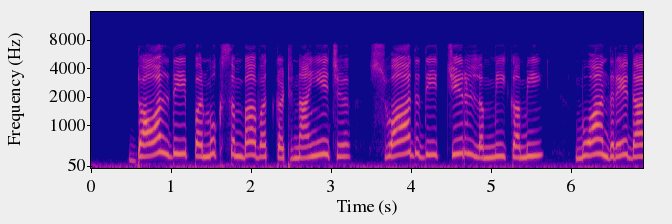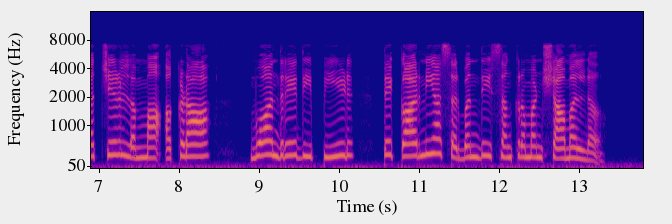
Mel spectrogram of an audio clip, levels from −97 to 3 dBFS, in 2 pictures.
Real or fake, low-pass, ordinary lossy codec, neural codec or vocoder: real; 7.2 kHz; Opus, 64 kbps; none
